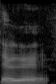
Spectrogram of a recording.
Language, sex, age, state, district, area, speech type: Bodo, male, 60+, Assam, Chirang, rural, spontaneous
